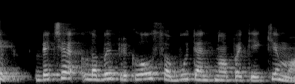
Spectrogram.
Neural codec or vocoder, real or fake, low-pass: none; real; 7.2 kHz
